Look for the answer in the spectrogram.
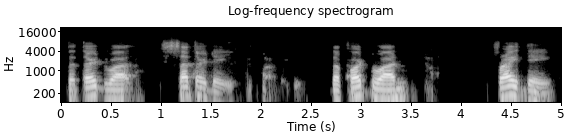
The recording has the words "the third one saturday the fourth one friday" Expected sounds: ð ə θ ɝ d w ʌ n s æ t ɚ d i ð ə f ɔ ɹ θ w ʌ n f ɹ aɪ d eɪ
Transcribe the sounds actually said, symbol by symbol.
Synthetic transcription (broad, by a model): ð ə t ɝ d w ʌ n s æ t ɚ d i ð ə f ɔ ɹ t w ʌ n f ɹ aɪ d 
